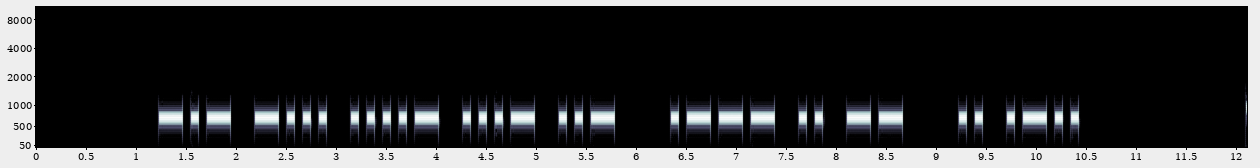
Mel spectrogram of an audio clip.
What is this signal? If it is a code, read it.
Morse code, heard as a keyed tone, about 15 wpm, 700 Hz. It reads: KB4VU JIM IL
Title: K1USN SST QSO Practice - 15wpm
